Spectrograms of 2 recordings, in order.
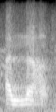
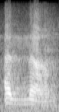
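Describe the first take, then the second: Both takes have the same delivery.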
